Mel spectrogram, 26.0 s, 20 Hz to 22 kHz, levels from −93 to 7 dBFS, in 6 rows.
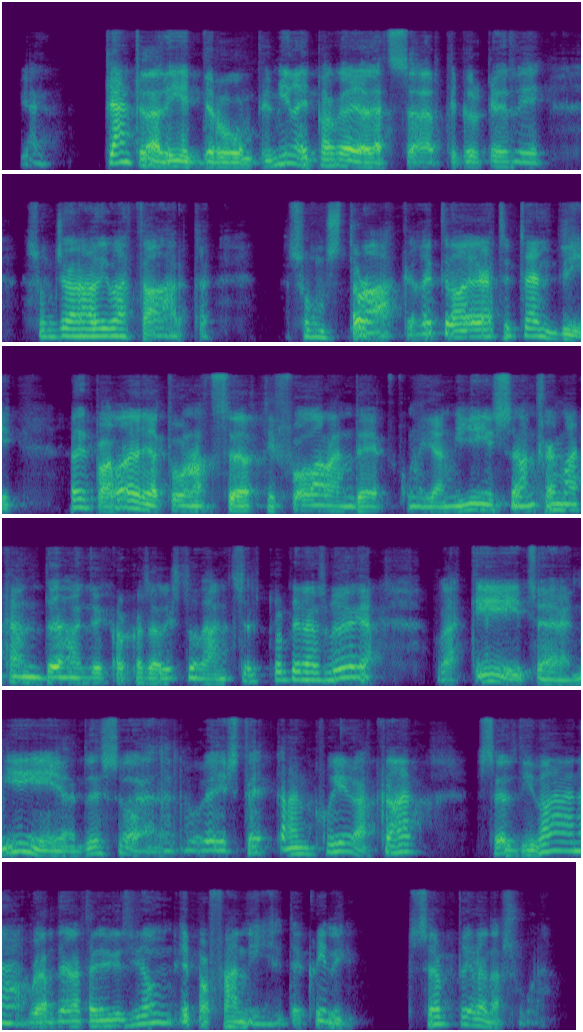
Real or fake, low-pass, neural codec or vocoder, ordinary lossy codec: fake; 10.8 kHz; codec, 24 kHz, 1.5 kbps, HILCodec; none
